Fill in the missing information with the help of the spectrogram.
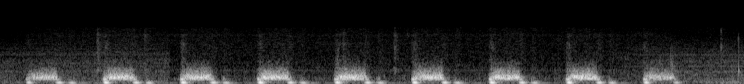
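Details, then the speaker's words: Regular heartbeat at about 78/min with a long, steady blowing murmur filling all of systole and blurring the heart sounds: holosystolic murmur of mitral regurgitation, the mitral valve failing to close so blood flows back into the left atrium. "so this is the failure of the mitral valve to close so blood regurgitates backwards the failure of the mitral valve to close so blood regurgitates backwards with the failure of the mitral valve close it back flow into the left atrium"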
